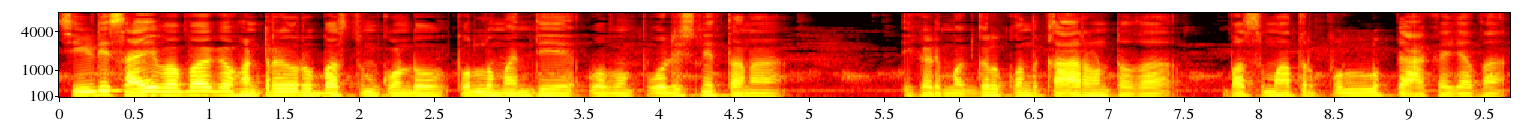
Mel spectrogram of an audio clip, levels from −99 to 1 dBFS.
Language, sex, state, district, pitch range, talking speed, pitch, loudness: Kannada, male, Karnataka, Bijapur, 105-115 Hz, 135 wpm, 110 Hz, -19 LUFS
